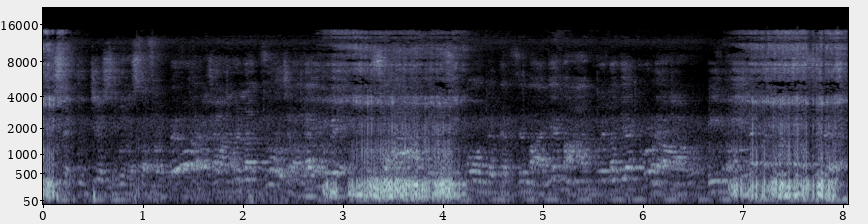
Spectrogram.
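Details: Loud, rough, low rattling snores in repeated bursts, with faint background talk and music; snoring.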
